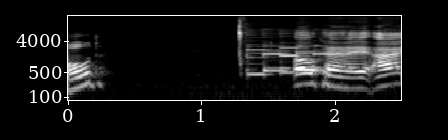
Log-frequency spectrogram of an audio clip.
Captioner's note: buzzer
